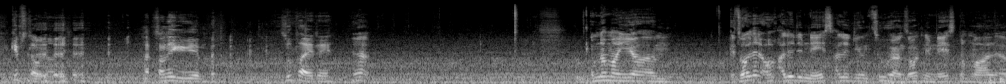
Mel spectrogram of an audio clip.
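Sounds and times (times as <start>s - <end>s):
road noise inside a moving car: 0.0s - 10.0s
laughter: 0.1s - 2.9s
speech: 0.1s - 3.8s, 5.8s - 10.0s.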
